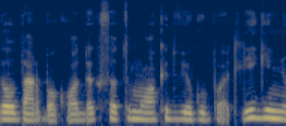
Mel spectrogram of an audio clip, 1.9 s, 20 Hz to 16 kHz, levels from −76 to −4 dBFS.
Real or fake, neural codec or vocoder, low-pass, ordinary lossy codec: real; none; 14.4 kHz; Opus, 32 kbps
